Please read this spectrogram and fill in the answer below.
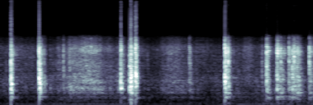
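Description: Plastic snap-fit catches of an LCD monitor's front bezel clicking loose as the bezel is flexed and pried off by hand: a series of sharp plastic snaps at irregular intervals, with a brief stretch of plastic rubbing about a second in.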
